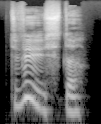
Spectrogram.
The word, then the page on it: d' Wüste: Bas-Rhin; Strasbourg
